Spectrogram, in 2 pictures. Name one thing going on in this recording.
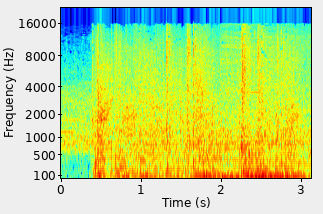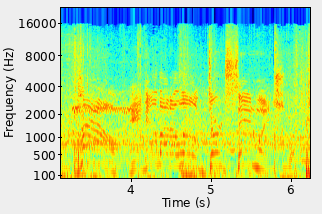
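Heavy bodies crash together in hard tackles.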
